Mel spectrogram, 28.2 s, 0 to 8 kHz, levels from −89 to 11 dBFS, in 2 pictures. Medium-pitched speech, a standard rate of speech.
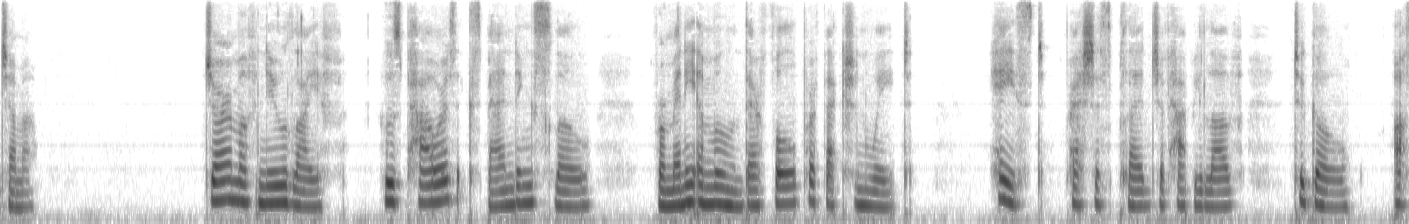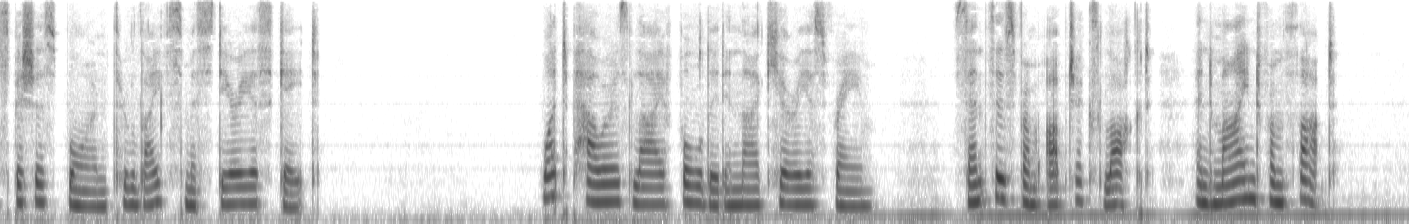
No: medium, 180 Hz; slow, 100 wpm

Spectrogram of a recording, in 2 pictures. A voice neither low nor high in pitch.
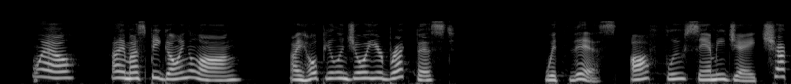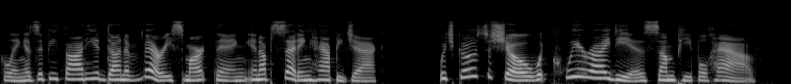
No: high, 225 Hz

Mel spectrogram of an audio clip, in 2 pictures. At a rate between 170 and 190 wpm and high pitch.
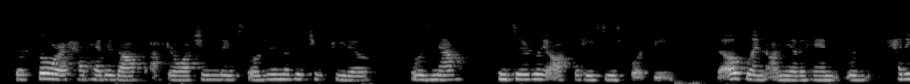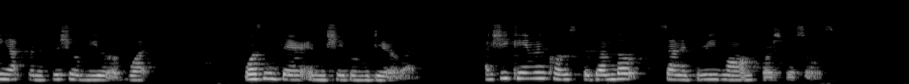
Yes: average, 185 wpm; high, 220 Hz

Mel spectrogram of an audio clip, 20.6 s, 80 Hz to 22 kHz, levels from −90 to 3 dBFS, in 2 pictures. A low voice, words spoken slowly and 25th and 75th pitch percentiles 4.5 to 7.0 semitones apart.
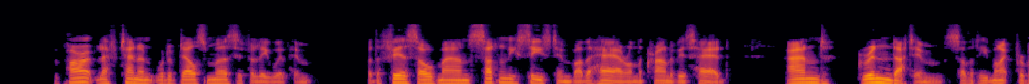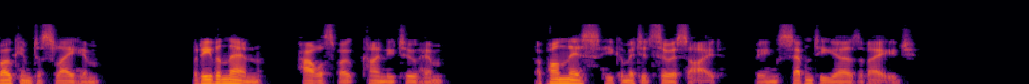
No: low, 105 Hz; average, 165 wpm; average, 5.1 semitones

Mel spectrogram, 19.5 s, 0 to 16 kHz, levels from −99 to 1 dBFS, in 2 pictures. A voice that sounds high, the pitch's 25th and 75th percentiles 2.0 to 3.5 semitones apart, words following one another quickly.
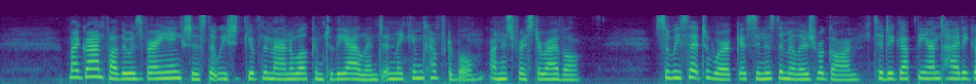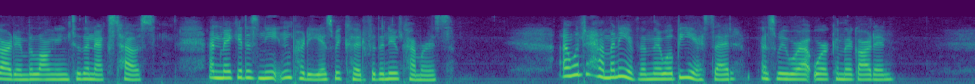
Yes: high, 240 Hz; average, 2.8 semitones; fast, 245 wpm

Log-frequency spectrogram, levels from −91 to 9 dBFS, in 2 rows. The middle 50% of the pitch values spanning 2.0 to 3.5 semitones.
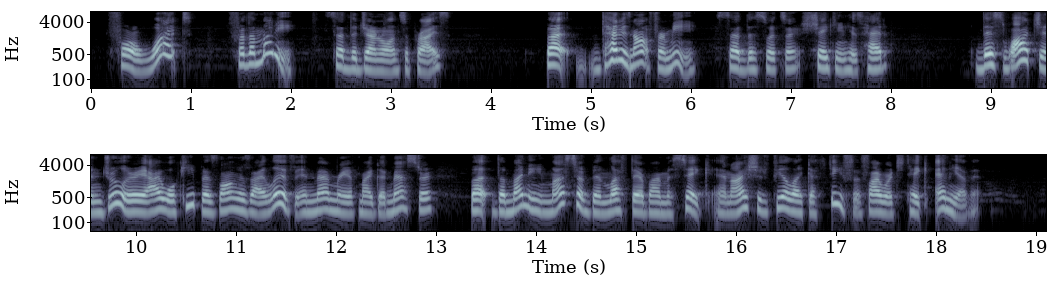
No: average, 4.6 semitones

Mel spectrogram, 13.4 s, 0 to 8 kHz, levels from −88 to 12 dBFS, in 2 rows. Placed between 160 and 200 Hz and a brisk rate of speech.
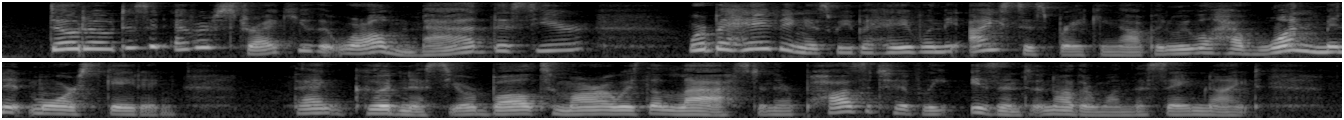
Yes: high, 190 Hz; fast, 220 wpm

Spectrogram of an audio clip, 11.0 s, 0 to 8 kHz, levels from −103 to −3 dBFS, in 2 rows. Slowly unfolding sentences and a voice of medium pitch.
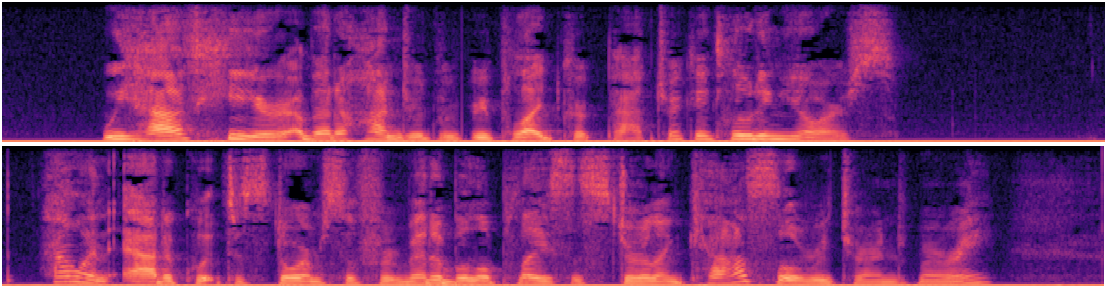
Yes: slow, 125 wpm; medium, 165 Hz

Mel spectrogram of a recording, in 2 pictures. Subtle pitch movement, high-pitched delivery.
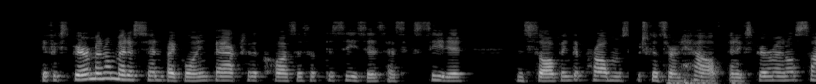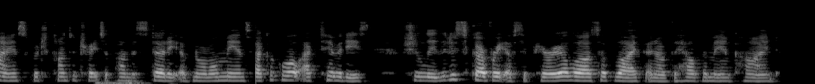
No: narrow, 2.1 semitones; medium, 180 Hz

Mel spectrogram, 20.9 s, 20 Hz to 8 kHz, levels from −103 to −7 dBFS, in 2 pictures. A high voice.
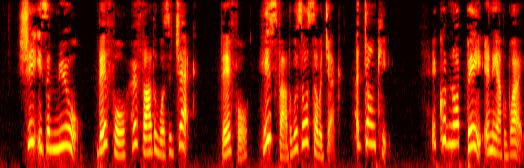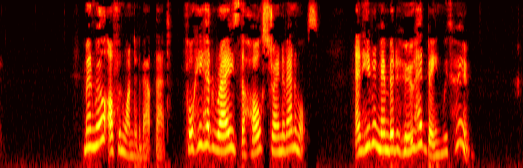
Yes: very high, 260 Hz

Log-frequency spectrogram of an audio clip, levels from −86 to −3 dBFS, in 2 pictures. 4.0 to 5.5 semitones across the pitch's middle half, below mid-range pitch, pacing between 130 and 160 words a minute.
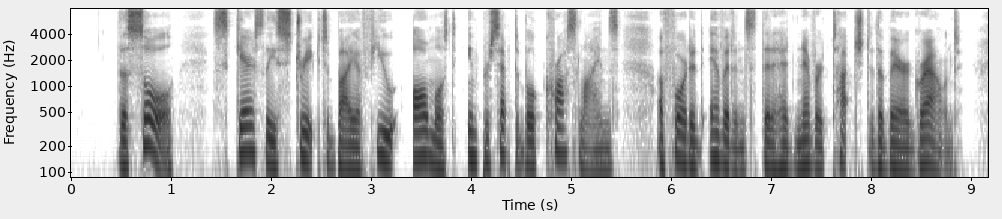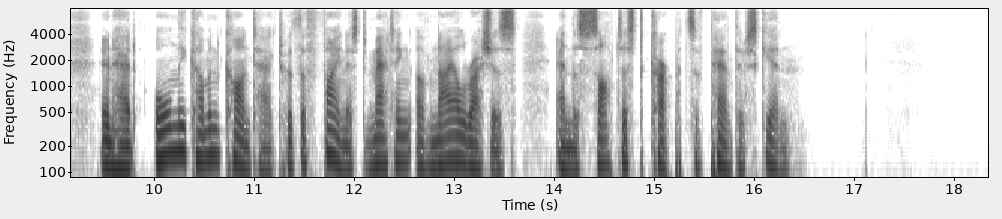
Yes: average, 4.6 semitones; low, 115 Hz; slow, 135 wpm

